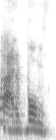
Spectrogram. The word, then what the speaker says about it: carbón: Entonces, a diferencia, por ejemplo, de si el término carbón. Carbón, sí, yo la tildo. Uno, porque tiene la mayor fuerza de voz en la última sílaba, que es La última sílaba, exacto.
